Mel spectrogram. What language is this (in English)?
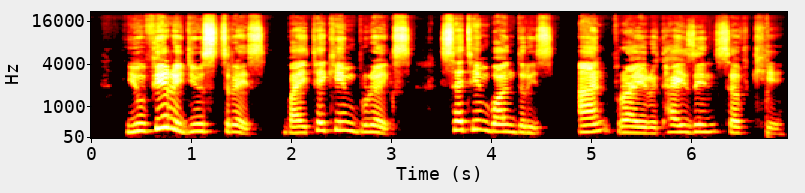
Nigerian Pidgin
